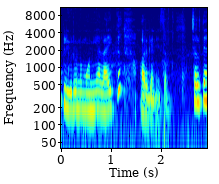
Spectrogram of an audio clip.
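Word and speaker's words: pneumonia: है आपका प्यार और निमोनिया लाइक और विसंगति से player media player pro निमोनिया like और गणेशम पी0 पी0 जिसमें आप जानते कि साइलेंट होता है इसलिए आपको लग रहा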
